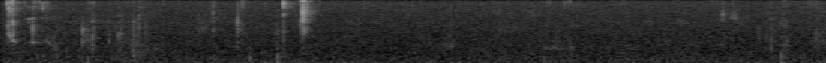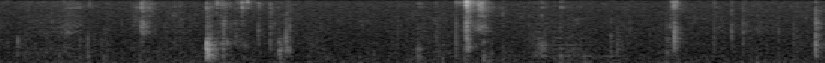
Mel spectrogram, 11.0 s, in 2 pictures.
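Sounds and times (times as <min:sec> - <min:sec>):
person chewing: 0:00.0 - 0:02.1.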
